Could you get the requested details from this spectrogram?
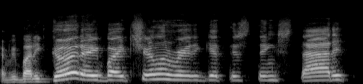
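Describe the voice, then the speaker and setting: Animated man on a casual podcast. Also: sits high, fairly quick. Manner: animated, swings loud and soft, laughs, swears freely. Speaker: podcast co-host. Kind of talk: casual chat.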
